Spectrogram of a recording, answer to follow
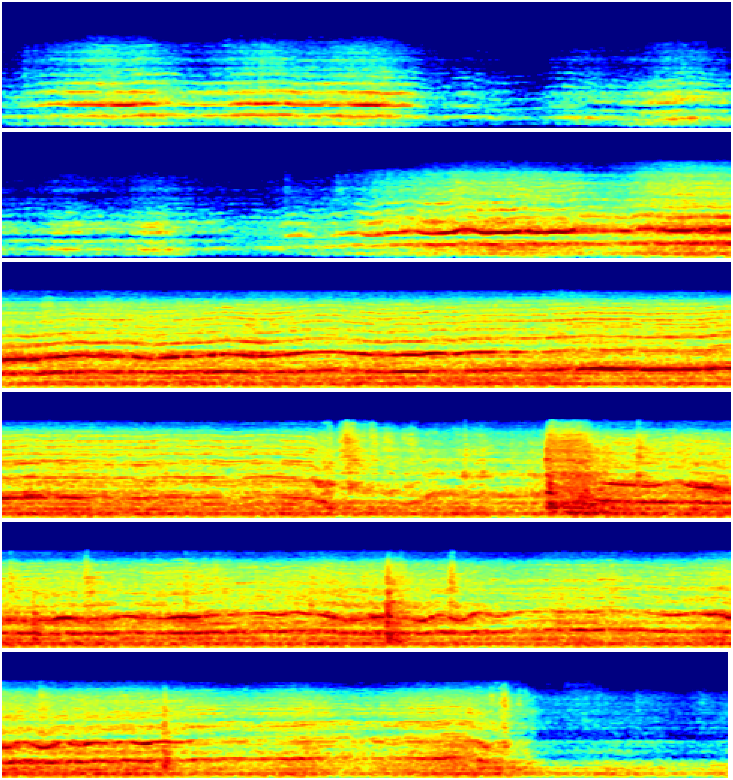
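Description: Hydraulic rotary piling rig running: its diesel engine and hydraulics rise to a loud, sustained whine about seven seconds in, the pitch wavering as the load changes, over a low steady drone. A few sharp knocks come midway.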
